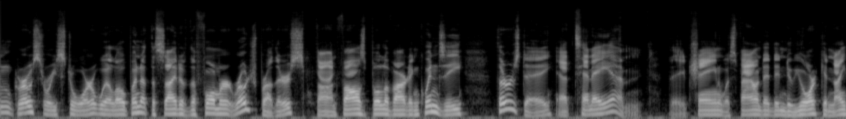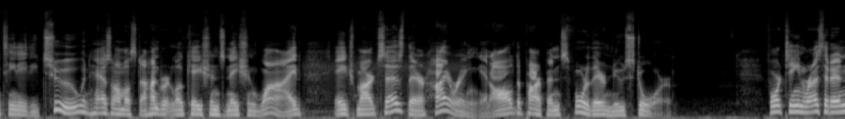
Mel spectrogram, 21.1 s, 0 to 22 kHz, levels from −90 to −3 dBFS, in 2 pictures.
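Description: Switching spikes from an unshielded or dimmer-fed 60 Hz supply leak in from 14.32 to 16.49 s, producing a steady, raspy mains buzz roughly 30 dB below the audio.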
